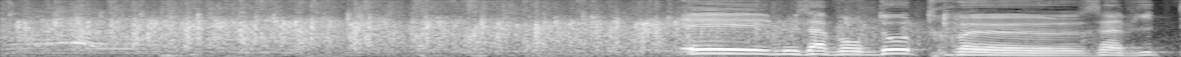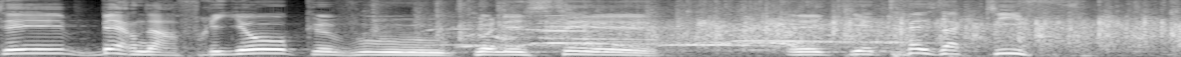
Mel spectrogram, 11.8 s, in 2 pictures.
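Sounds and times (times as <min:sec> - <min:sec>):
audience applause: 0:00.0 - 0:05.2, 0:07.7 - 0:11.8
speech: 0:03.4 - 0:11.3.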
